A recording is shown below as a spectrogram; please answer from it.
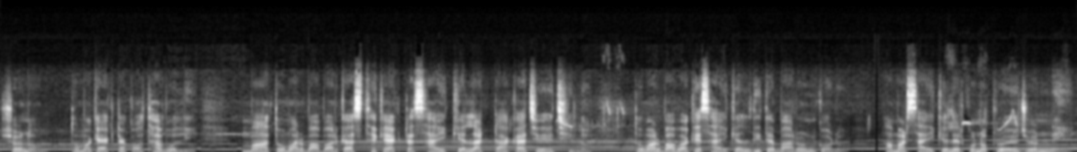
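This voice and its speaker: A man's voice: on the low side, a little fast, music in the background, lightly acted. A man voicing a bossy, greedy young village husband in a cartoon drama. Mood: calling, plain. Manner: bossy, scolding.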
